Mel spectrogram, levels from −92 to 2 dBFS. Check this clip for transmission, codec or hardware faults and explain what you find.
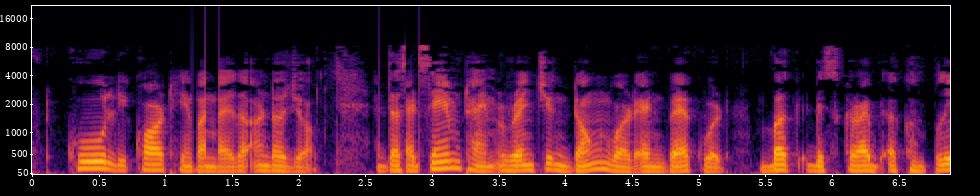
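Three faults are audible in this speech clip: the two channels drift against each other, lossy compression damages the whole clip, and two short stretches play out of order.

Channels drifting apart runs from start to finish. The two sides appear to run on separate clocks roughly 50 ppm apart, so their offset creeps up to a fraction of a millisecond by the end. Summed to mono, this gives a slow, moving flange. A fixed delay would give a static comb instead.

MP3 compression is also present throughout, and its damage is plainly audible. Nothing reaches above 8.3 kHz. The remaining sound has a watery, swirling texture, and consonant attacks are smeared. That points to a low bitrate, likely around 32 kbps. The swirl from weak components flickering on and off separates this from a simple low-pass filter.

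Chunks out of order occur at 1.2–1.4 s and 2.6–2.9 s. The audio appears to be cut into blocks of about 100 ms. In the first stretch one block plays a step late, and in the second one plays two steps late. Each stretch sounds briefly jumbled. Unlike a dropout, no sound is missing. It is only rearranged.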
